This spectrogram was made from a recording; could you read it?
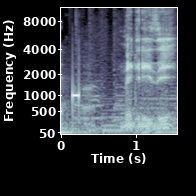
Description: Cool Girl Burping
